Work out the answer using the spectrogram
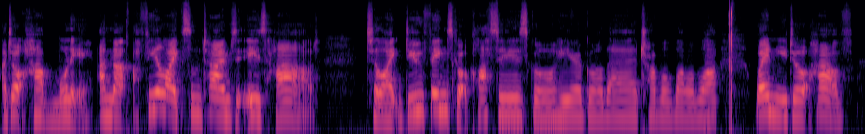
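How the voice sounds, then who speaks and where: Woman chatting on a podcast, slangy, puts herself down a bit, normal pitch. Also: fairly even intonation, normal speed. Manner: chatty, self-deprecating, slangy. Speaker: actress interviewing a fellow actress on a podcast. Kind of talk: casual chat.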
